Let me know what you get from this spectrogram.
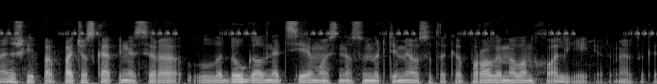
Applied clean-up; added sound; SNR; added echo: neural mask model Resemble Enhance denoiser.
